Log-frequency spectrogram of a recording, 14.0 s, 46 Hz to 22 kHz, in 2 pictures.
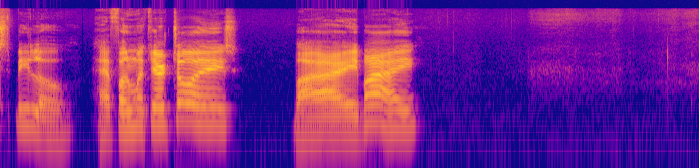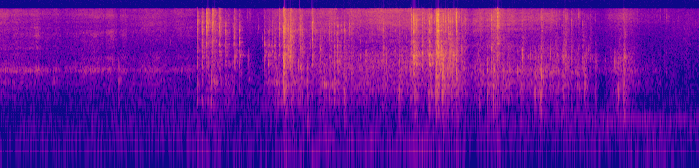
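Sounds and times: plastic toy clicking and clattering: 0:08.8 - 0:13.4.

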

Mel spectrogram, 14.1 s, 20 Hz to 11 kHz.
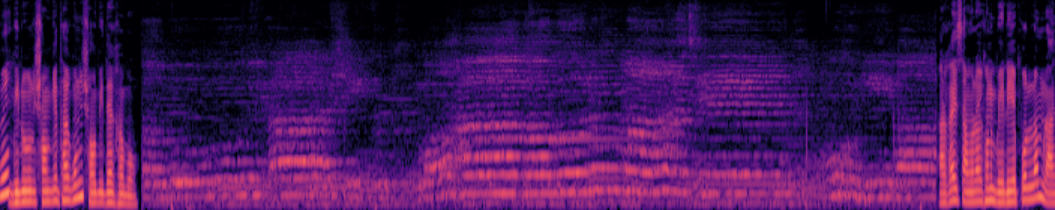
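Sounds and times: person singing slow song: 0:01.9 - 0:12.6.

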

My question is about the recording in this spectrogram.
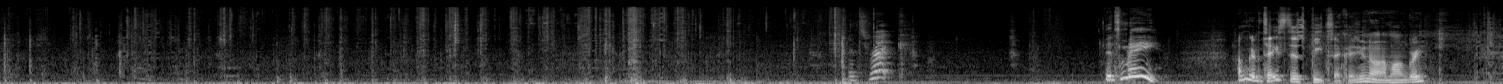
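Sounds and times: pizza cutter grating on baking sheet: 0:01.4 - 0:08.2.

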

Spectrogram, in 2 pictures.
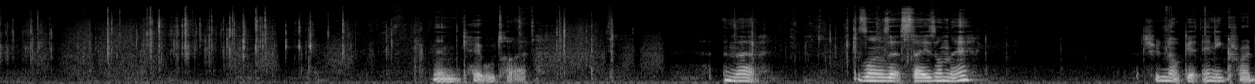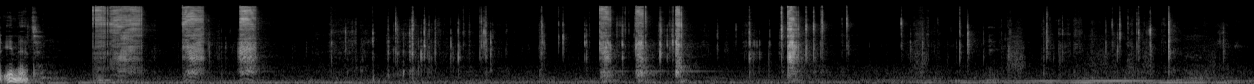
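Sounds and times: plastic bag crinkling: 0:00.0 - 0:06.6, 0:15.8 - 0:18.9
cable tie ratchet zipping: 0:13.5 - 0:15.3, 0:18.4 - 0:24.4.

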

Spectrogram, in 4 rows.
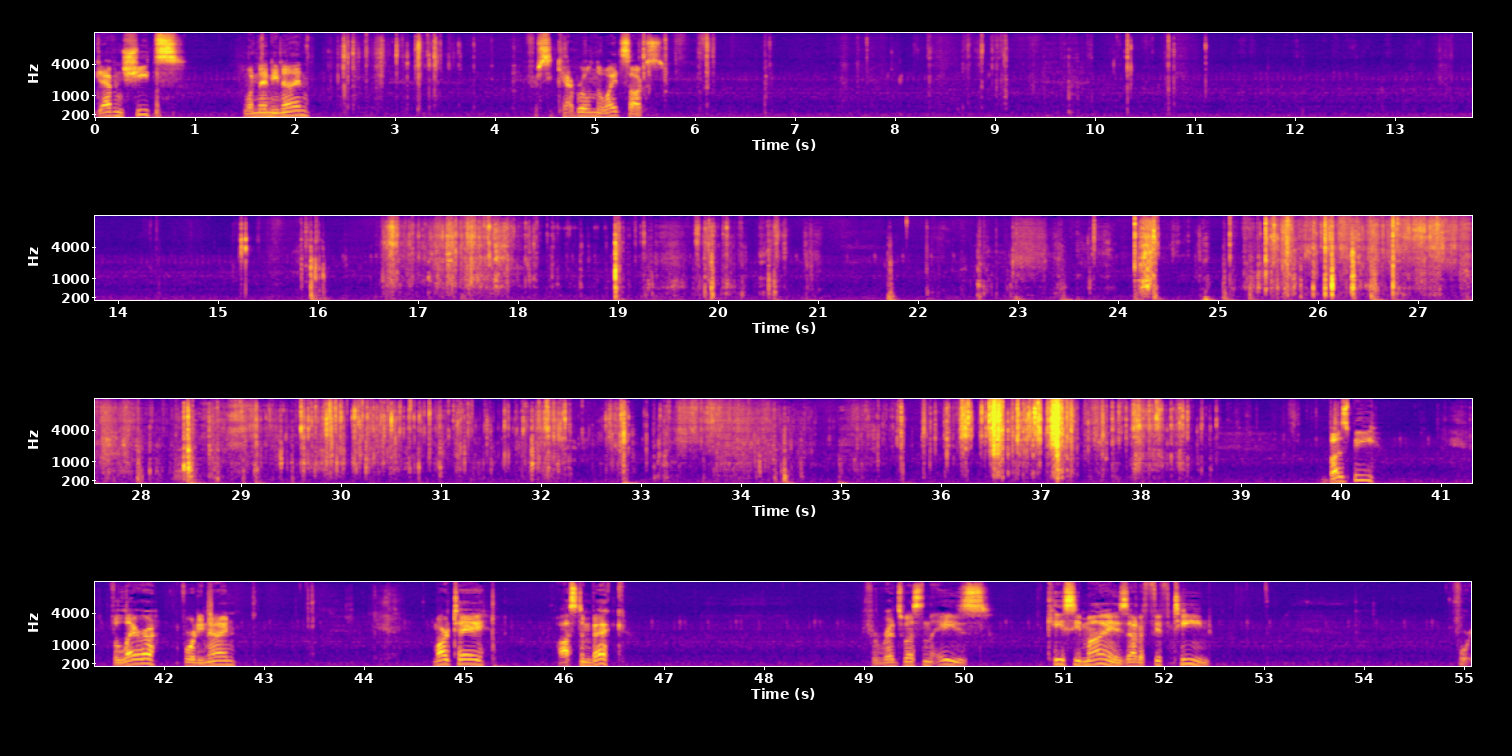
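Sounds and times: steady low hum: 0:00.0 - 0:55.0
plastic wrap tearing and crinkling: 0:02.3 - 0:03.7, 0:16.6 - 0:20.2, 0:25.1 - 0:38.8.

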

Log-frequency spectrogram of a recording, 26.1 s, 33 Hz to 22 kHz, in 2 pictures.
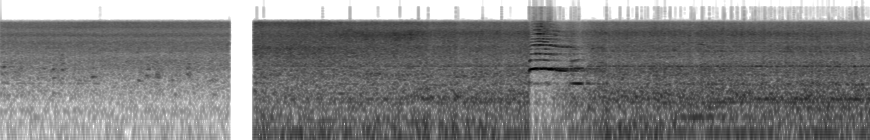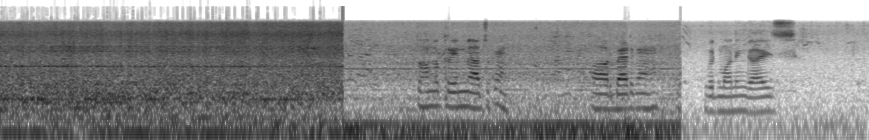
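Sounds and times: train coaches rumbling past: 0:03.8 - 0:23.3
locomotive horn blast: 0:07.8 - 0:09.2.

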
